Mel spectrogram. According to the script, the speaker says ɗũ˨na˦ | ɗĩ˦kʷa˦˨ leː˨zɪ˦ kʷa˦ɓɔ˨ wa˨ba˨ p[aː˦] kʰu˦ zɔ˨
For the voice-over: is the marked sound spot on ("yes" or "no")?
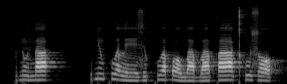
yes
